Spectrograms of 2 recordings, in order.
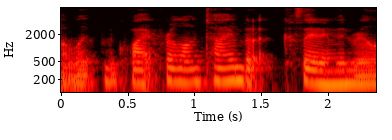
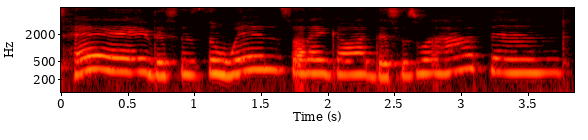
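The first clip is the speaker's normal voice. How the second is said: mock bragging; 7 semitones higher than usual. Mock bragging future self.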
